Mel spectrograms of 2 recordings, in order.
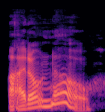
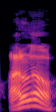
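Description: First: It sounds light and open with curiosity. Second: It sounds flat and closed off. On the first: The speaker is open to finding out. The speaker calls it right. "just that little voice tone change" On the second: The speaker does not want to explore further. The speaker calls it wrong. "all the ways we might say it is like, I don't want to go there"

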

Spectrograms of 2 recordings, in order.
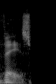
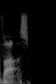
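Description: First: It is said in the everyday, casual pronunciation. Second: It is said in the refined, cultured pronunciation. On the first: This is how an ordinary sports radio host says it. "I'm like moron sports radio guy, so I say vase" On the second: This is how cultured people say it. "really cultured people say vase"

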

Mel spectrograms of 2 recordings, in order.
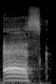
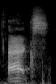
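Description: First: The word ends with the s then k sounds. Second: The word ends with the k then s sounds. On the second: "They say ax"

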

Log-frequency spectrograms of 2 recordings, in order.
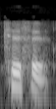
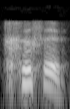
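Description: First: It starts with a plain hard K sound. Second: It starts with a throaty sound like loch. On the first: The speaker calls it wrong. "as opposed to" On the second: The speaker calls it right. "It's actually pronounced as in loch"

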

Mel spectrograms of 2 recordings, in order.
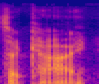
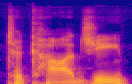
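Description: First: The word ends with an 'eye' sound. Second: The word ends with a 'jee' sound. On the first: The speaker calls it right. "It's Tokai" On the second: The speaker calls it wrong. "but that's not how you say it"

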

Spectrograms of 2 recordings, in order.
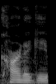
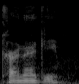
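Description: First: Carnegie is pronounced the way Americans say it. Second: Carnegie is pronounced the non-American, local way. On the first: The speaker calls it wrong. "Americans say Carnegie" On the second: The speaker calls it right. "I think it actually is Carnegie"

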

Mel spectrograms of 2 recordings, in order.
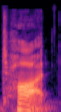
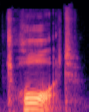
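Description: First: American accent; the vowel nearly rhymes with 'not'. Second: British accent; the vowel does not rhyme with 'not'. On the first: "in America, you can say taut, T-A-U-T, and it kind of rhymes with not" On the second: "In the UK, it's taut"

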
